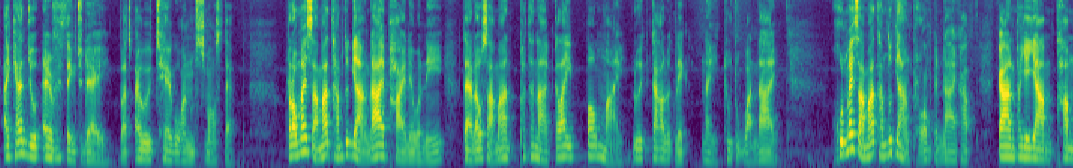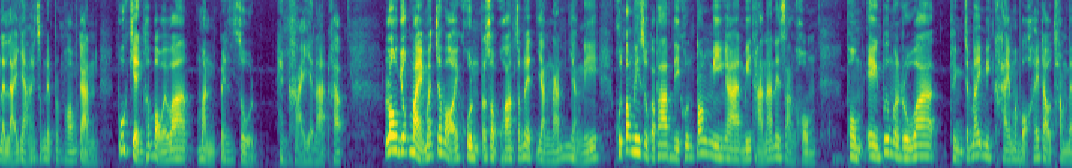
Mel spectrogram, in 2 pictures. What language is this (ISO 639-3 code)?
tha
